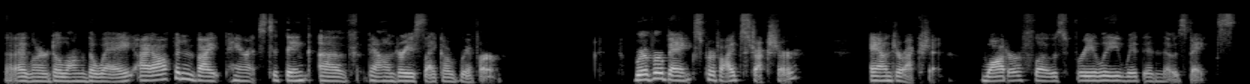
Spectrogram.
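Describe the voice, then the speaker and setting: A woman giving a workshop presentation to parents, explaining things in a gentle, reassuring, measured way. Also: lowish voice.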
